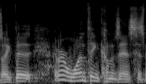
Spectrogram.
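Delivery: usual speaking voice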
